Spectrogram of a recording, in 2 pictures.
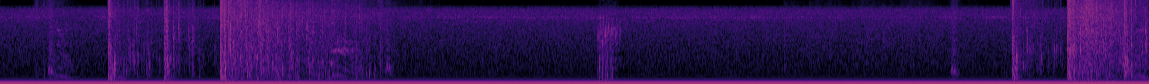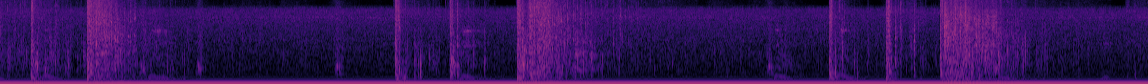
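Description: A hatchet strikes rock with heavy crunching blows.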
